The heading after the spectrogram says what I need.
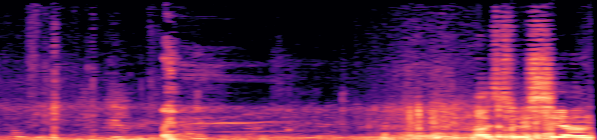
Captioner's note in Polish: śmiech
